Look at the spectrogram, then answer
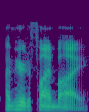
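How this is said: It is said in a man's voice.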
